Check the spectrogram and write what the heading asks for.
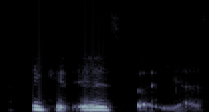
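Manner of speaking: usual speaking voice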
